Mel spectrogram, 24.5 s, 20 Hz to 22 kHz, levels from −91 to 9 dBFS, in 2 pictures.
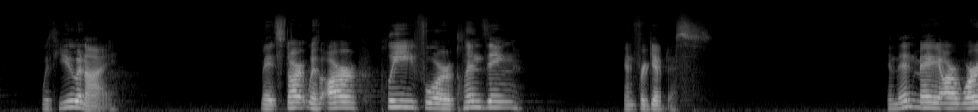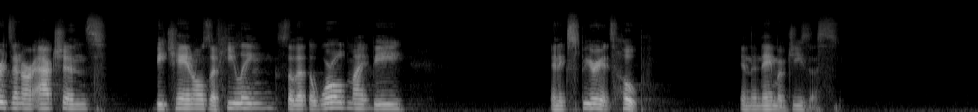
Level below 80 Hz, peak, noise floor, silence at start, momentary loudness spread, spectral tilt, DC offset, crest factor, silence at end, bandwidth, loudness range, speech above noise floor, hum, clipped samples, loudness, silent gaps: -80 dBFS; -10 dBFS; -80 dBFS; 0.55 s; 18 LU; -6 dB/octave; under 0.1%; 22 dB; 1.95 s; 11.5 kHz; 11 LU; 51 dB; none; under 0.1%; -29 LUFS; none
